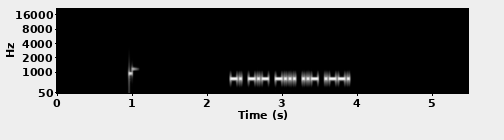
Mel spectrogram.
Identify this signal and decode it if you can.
Morse code, heard as a keyed tone, about 40 wpm, 700 Hz. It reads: NKBUP
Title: Code Groups - 5 Letters - 40wpm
